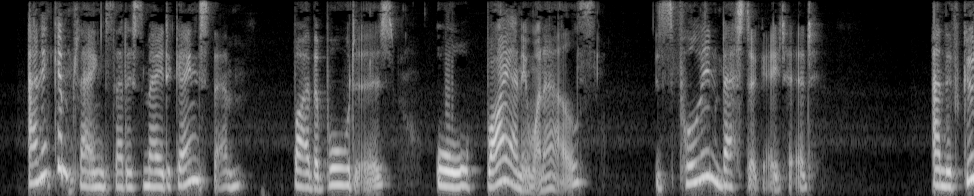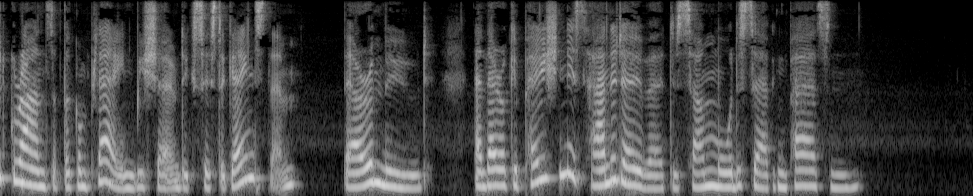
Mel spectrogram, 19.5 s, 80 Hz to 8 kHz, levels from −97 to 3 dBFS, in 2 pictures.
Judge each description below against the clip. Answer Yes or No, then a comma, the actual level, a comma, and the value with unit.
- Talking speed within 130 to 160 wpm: Yes, slow, 135 wpm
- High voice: Yes, high, 230 Hz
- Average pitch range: Yes, average, 4.0 semitones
